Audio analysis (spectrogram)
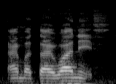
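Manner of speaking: usual speaking voice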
